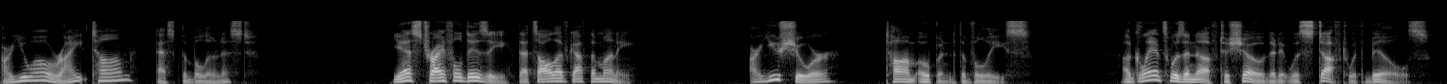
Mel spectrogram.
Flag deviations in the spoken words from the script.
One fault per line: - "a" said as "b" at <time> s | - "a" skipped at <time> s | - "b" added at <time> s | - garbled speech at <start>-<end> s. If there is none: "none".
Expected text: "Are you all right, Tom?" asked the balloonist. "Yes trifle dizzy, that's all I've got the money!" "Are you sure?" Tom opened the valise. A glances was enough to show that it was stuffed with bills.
- "glances" said as "glance" at 11.3 s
